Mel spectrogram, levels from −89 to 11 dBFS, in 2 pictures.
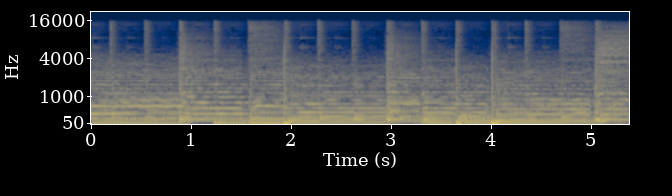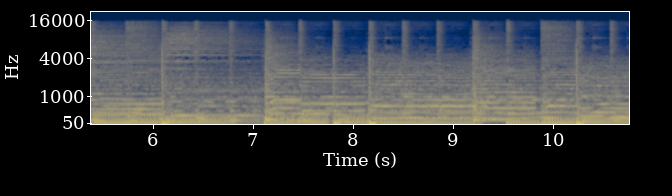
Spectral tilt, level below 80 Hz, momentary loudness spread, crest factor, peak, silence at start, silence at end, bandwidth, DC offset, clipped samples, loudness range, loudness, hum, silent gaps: -6 dB/octave; -20 dBFS; 3 LU; 14 dB; 0 dBFS; 0 s; 0 s; 16.5 kHz; under 0.1%; under 0.1%; 1 LU; -16 LUFS; none; none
